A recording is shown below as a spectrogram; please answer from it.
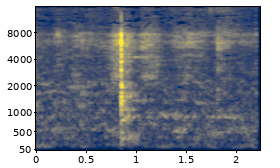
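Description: A tarot card being laid down on a table: one sharp tap a little under a second in, over faint room noise.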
